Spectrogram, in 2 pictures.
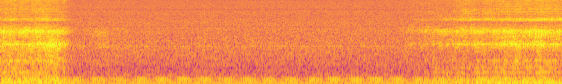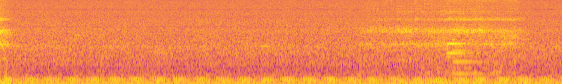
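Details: Snoring: rough fluttering breaths recurring about every five seconds over a steady low hum.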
